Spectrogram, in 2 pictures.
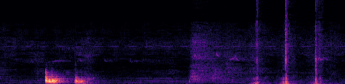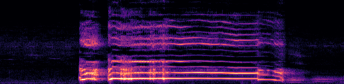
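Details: Domestic cock giving a single drawn-out crow in the second half, strong and evenly sustained before a falling finish. It is preceded by a couple of short clucking notes and a few sharp clicks or knocks.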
